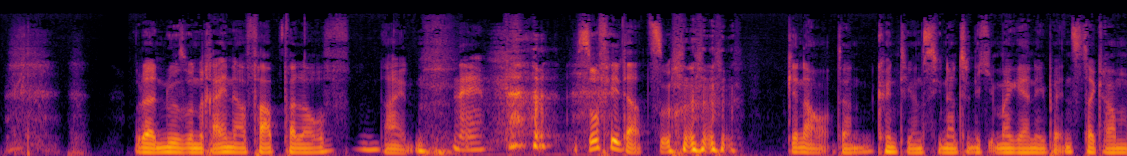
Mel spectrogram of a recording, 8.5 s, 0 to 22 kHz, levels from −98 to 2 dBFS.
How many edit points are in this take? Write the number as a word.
one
